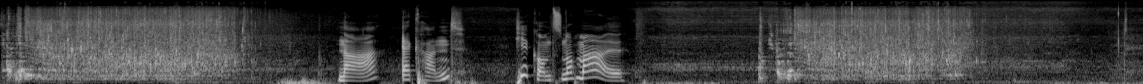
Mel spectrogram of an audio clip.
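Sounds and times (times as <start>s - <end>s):
toilet flushing: 0.0s - 2.8s, 6.3s - 10.9s
speech: 3.4s - 6.5s.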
